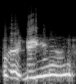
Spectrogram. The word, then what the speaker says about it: Brittany: Brittany.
